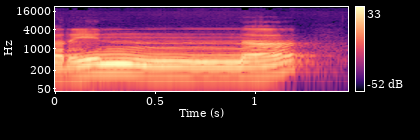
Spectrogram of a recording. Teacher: kita rasakan udara masuk ke rongga hidung kita dan terasa juga agak bergetar bulu hidung kita.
